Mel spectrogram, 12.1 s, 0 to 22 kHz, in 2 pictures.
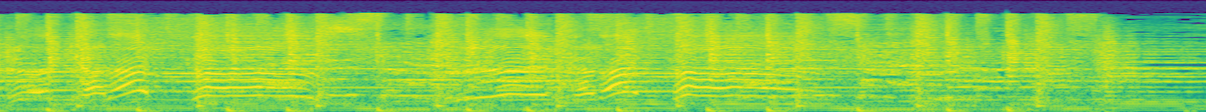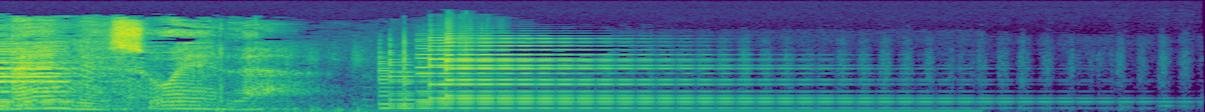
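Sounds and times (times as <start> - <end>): electric guitar chord pulsing: 8.0 - 12.0.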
